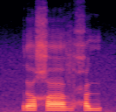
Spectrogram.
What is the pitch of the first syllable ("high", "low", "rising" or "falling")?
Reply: high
